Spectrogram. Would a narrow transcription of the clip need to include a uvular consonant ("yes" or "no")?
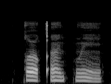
yes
